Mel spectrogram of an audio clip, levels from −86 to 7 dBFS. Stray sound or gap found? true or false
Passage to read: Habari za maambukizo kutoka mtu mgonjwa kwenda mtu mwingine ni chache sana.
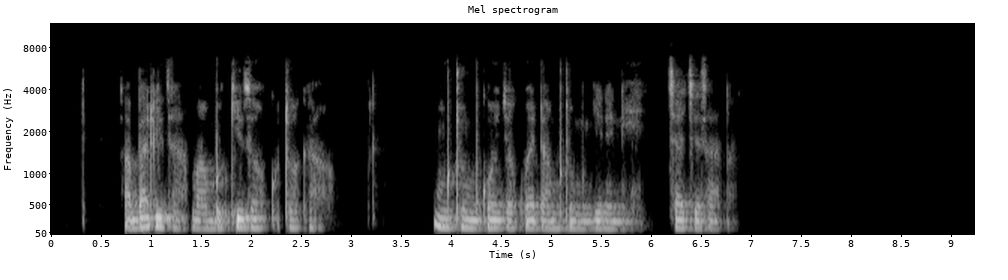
false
